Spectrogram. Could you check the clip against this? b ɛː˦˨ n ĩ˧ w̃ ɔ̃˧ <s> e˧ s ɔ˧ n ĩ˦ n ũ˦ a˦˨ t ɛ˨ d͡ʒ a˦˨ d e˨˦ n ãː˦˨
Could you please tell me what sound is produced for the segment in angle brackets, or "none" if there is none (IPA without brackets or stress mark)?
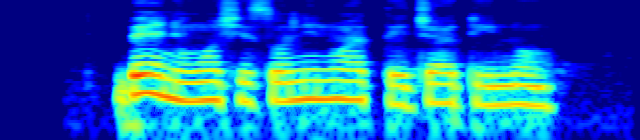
ʃ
